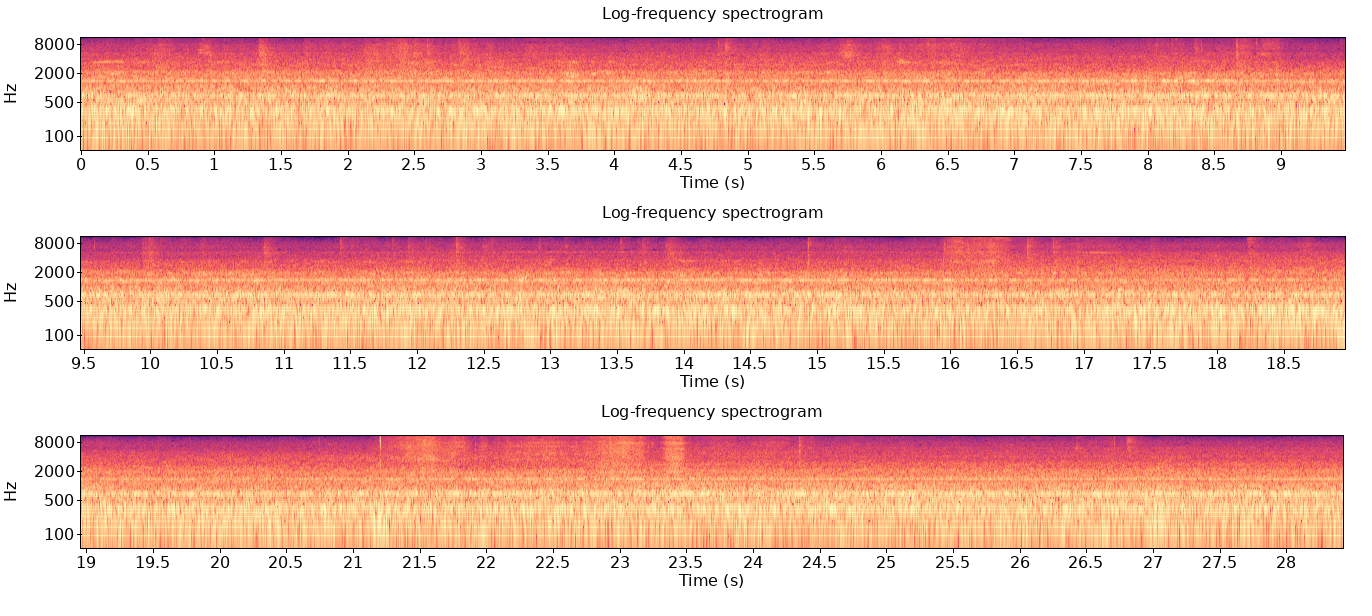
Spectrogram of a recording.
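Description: Metro-North electric commuter train running, heard from inside the passenger car: a steady rumble of wheels on rail with a constant hum held at one pitch. There are a few brief sharp rattles about halfway through and a cluster of them near the end.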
